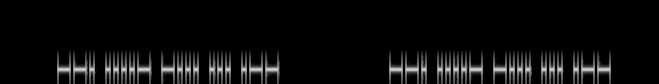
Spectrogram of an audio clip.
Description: Morse code, heard as a keyed tone, about 28 wpm, 700 Hz. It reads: G4BSW G4BSW
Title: Call Signs Repeated 3x - 30wpm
